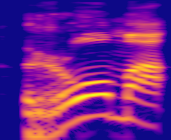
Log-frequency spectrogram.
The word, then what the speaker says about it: Rome: Roma o rom, rome, scritto rome, ma si pronuncia rom.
